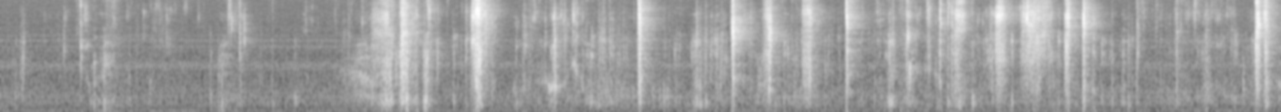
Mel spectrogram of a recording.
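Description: Close-up eating of tilapia fish in pepper soup by hand: wet mouth sounds of biting and chewing. Mostly quiet with a few small clicks for the first three seconds or so, then a dense, loud run of sharp clicky, smacking mouth sounds.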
